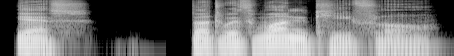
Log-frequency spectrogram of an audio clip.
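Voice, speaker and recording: A man voicing a calm, quietly shrewd police inspector who lays out evidence in a measured, understated and methodical way. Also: fairly low pitch, no echo, studio quality, pitched above the performer's own voice, full character voice. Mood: methodical, certain.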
